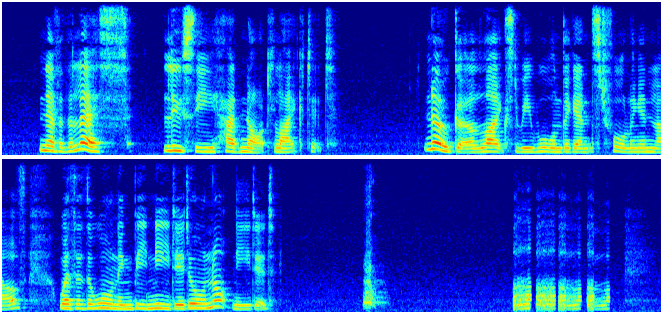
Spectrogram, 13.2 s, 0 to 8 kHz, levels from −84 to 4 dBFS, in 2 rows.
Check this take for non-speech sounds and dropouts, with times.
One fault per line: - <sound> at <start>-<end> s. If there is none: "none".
- bark at 10.2-10.5 s
- laugh at 11.7-12.7 s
